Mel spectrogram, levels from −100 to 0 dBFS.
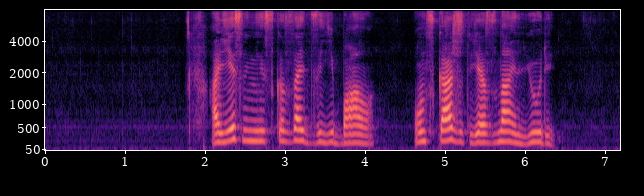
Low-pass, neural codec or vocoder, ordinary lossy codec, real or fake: none; codec, 16 kHz, 4.8 kbps, FACodec; none; fake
